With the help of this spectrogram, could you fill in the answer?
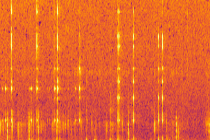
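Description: Long nails tap and scratch the outside of a rectangular clear glass candle jar filled with solid red wax. The result is a quiet, quick series of short, dull clicks with bright glassy ticks, with a soft scratchy rustle between them. None of the taps ring on.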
